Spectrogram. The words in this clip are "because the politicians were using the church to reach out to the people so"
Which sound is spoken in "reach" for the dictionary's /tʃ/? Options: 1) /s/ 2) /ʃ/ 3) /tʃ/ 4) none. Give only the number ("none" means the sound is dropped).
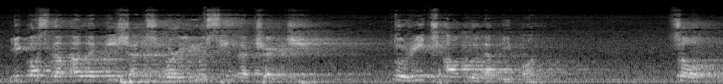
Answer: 3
